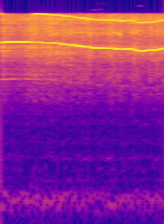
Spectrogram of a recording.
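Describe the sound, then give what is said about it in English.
A dentist's drill whines continuously at a high, steady pitch that drifts slightly downward, loud, with a low rumble of machinery underneath and no voices. “There's nothing worse to me than the sound of a dentist drill.”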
